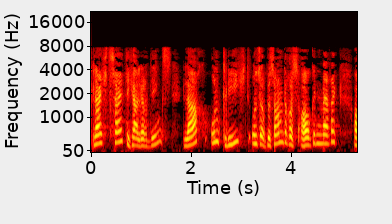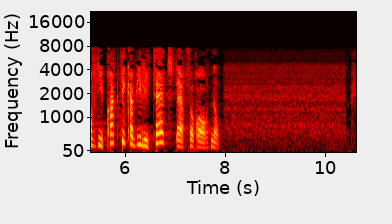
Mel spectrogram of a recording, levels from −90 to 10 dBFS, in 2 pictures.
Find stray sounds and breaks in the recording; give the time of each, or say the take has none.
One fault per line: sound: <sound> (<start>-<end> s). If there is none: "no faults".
no faults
